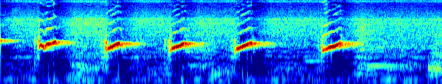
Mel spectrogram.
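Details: Greater green leafbird song as a lure for another leafbird: five short, upslurred whistled notes spaced about a third of a second apart, over a steady hiss.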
